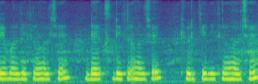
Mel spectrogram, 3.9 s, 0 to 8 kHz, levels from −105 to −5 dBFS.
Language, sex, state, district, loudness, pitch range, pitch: Angika, female, Bihar, Bhagalpur, -15 LUFS, 190-205 Hz, 195 Hz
